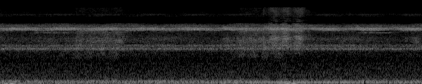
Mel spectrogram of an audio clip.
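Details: Crickets chirping on a peaceful country summer night, a steady high continuous trill with a second band lower down, brief brighter bursts near the end, and a soft low rumble underneath.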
